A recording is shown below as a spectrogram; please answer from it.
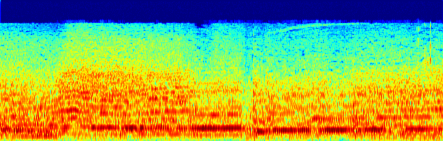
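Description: Porsche and Ferrari race cars roaring through a sequence of turns, engines loud and close with shifting revs, downshifts and a steady high-pitched whine, no voices over it.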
